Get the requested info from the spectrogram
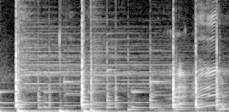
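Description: Javanese gamelan-style dance music: drum strokes with short ringing notes from struck tuned metal instruments, about two to three beats a second.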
